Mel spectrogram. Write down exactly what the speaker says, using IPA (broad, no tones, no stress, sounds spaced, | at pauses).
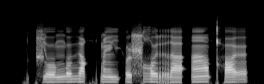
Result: t͡ɕ o ŋ o ð e q k͡p ẽ j ʔ ʊ ʂ ʁ u r a ʔ ã qʰ œ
